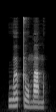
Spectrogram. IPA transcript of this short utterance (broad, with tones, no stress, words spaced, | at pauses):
wəː˦˥p̚ʈo˧ma˧m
